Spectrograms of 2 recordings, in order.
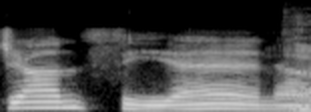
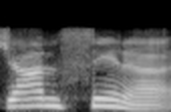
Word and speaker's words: John Cena: John Cena, because I always want to say, because his name feels Spanish, or it feels like it should be it feels like it should be pronounced John Cena. Ah, yeah, but it's John Cena, and so we're in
